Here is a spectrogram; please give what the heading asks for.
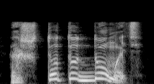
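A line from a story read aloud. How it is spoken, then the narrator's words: Snort. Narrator (Russian): хмыкнул Костя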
